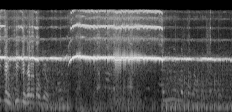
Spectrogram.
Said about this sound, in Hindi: देखते देखते शामियाना तन गया और फिर पीआरजे का झंडा भी और सीटियों का शोर फिजा में फैल गया।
